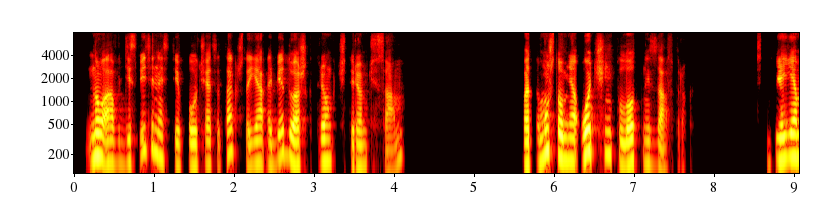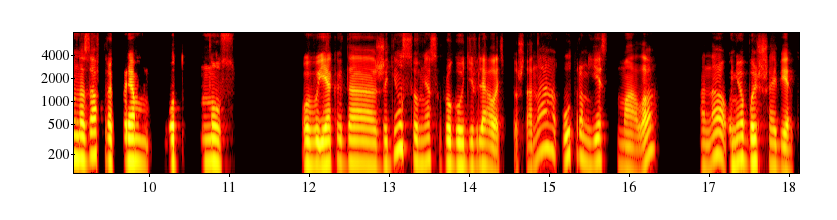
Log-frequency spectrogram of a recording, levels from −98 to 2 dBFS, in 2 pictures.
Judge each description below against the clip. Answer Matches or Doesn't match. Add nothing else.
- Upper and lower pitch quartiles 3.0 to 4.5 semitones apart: Matches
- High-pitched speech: Doesn't match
